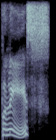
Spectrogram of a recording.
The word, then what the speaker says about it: police: The police arrived on time. Police. The stress is on the last syllable, which is police.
